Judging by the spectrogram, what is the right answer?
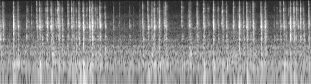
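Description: Computer keyboard typing: faint, quick runs of keystrokes with a short pause near the middle.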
